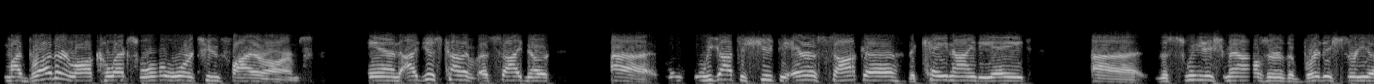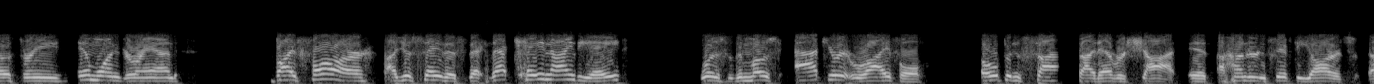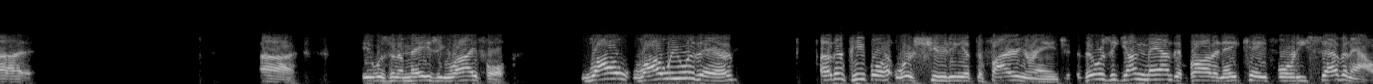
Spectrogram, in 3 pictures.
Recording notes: Headlines, discussions, phone calls. Open up the phone lines for a big round of Q&A.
